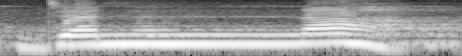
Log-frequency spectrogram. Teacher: وقف میں تا کو ہا بنا دیا اور اس ہا کی آواز سینے کی طرف سے آنی ہے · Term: ہائے ساکنہ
